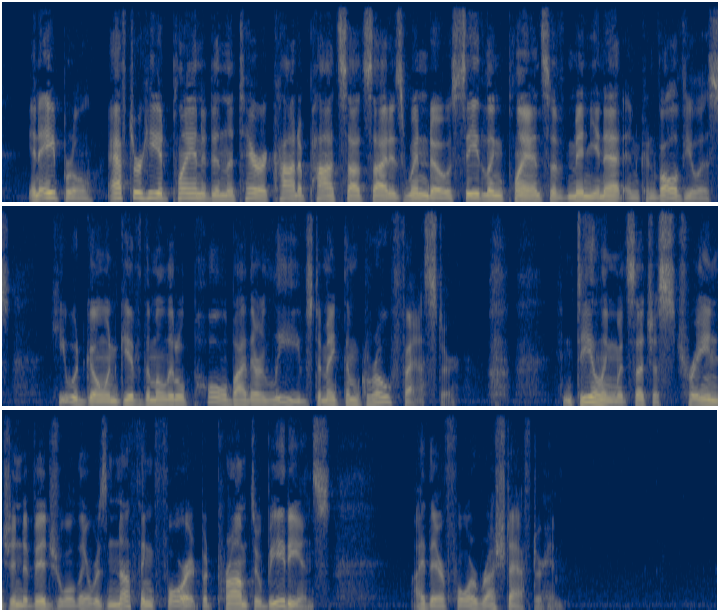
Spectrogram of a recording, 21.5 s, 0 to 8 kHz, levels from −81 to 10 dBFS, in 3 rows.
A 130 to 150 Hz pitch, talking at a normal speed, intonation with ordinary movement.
Yes: medium, 140 Hz; average, 160 wpm; average, 5.0 semitones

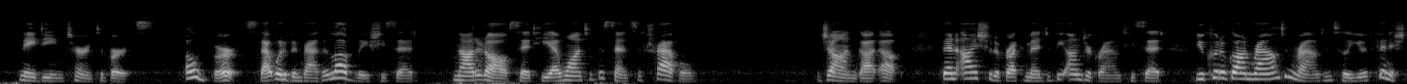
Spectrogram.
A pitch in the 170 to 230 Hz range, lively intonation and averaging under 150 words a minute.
No: high, 190 Hz; wide, 8.2 semitones; fast, 205 wpm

